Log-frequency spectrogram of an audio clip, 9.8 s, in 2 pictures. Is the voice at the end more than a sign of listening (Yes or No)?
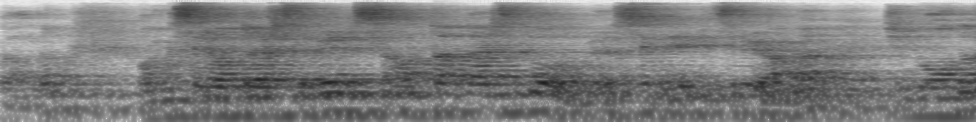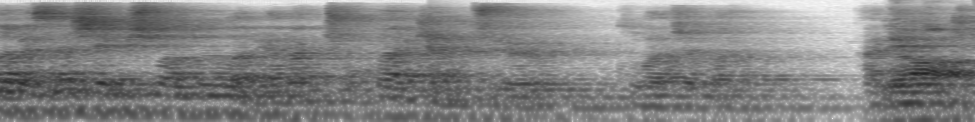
No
